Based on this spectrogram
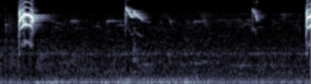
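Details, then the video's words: Plain-throated sunbird, known locally as kolibri kelapa, wiceh or manggar, whose chirping is played to lure lazy caged birds into singing: short high, sharp notes in bursts, one at the start, then sparse chips over silence. "kolibri kelapa | wiceh | manggar | cuitan korlap gacor untuk burung agar cepat rajin bunyi gacor"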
